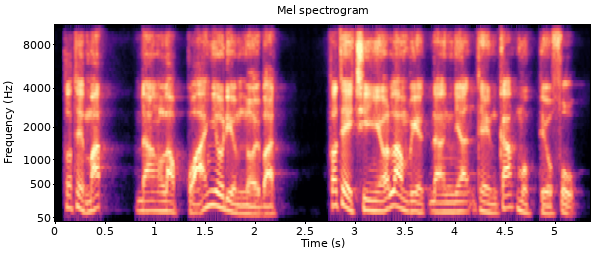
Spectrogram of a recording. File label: narration; Vi Sao Mot Can Phong Lon Xon Co The Lam Ban Met Moi; StickerMan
